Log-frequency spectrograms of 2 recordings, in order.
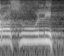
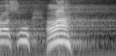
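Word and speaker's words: رسوله: Innallaha bari'um minal musyrikina wa rasulih. Allah orang lindungi orang musyrik dan tidak melindungi rasulnya. Salah. Bacanya innallaha bari'um minal musyrikina wa rasulah.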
